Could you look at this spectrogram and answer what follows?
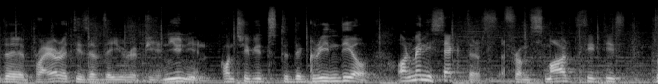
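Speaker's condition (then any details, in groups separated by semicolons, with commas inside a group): No condition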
